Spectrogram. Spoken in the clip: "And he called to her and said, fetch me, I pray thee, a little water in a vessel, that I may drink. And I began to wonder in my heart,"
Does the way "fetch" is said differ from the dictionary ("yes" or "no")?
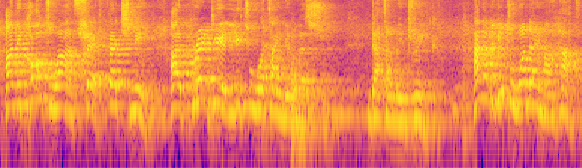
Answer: no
